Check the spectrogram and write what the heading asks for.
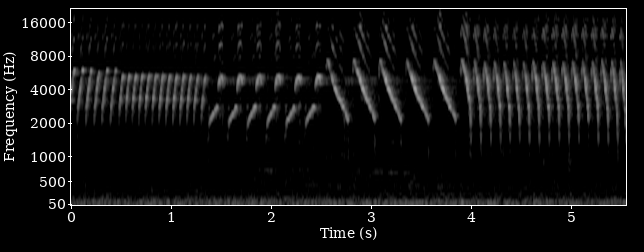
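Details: A singing Belgian canary, whose song is said to set other canaries singing, delivers a steady high rattling trill, then clipped rising chips, sweeping down-slurred notes and a dense fast trill.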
